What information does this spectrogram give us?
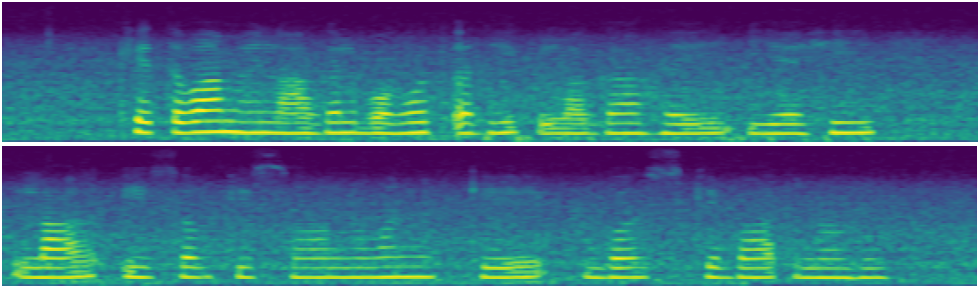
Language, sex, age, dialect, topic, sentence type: Magahi, female, 31-35, Western, agriculture, statement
